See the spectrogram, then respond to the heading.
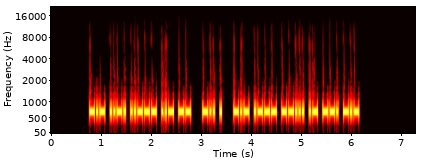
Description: Morse code, heard as a keyed tone, about 36 wpm, 700 Hz. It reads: KF2UM DE KJ7AGK
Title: USA Callsign DE Callsign 35wpm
